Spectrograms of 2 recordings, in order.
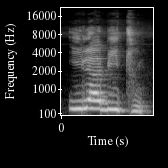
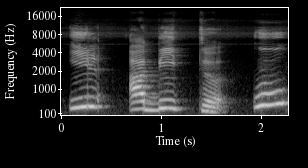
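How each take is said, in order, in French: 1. La voyelle finale de habite est supprimée et liée. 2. La voyelle finale de habite est prononcée séparément. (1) "Voyelle, E, schlack, hein? 삭제"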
